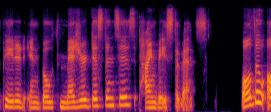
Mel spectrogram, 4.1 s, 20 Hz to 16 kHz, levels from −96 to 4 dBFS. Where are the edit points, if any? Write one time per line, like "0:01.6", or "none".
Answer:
0:02.1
